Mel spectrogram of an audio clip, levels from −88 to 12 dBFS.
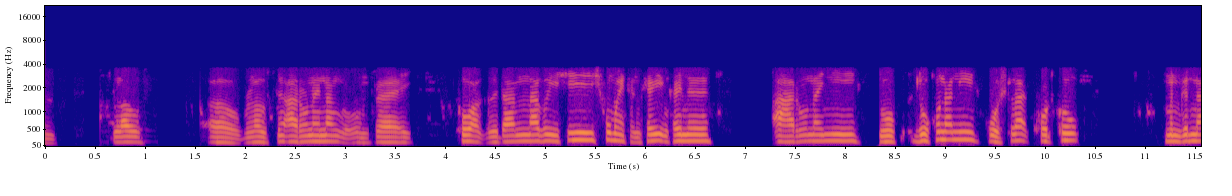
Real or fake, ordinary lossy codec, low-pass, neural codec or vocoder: real; none; 3.6 kHz; none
